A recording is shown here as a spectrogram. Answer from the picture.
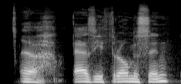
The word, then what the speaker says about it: azithromycin: Plus, HCQ was administered without azithromycin.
